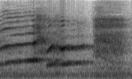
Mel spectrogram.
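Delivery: very high giggly squeal. Real, not acted. Fan spotting a favourite character, squealing. Gushing over a beloved character.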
